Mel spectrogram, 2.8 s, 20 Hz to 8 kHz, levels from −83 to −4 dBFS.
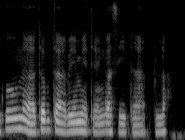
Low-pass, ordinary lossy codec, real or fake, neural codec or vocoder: none; none; fake; codec, 16 kHz, 0.9 kbps, LongCat-Audio-Codec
